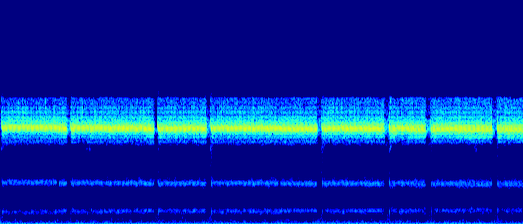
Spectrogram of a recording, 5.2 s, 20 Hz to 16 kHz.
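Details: Sand cricket recorded by Korea's National Institute of Biological Resources in 2020: a steady, very high-pitched metallic trill, nearly unbroken, with only a few brief gaps over five seconds; no other sounds.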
